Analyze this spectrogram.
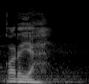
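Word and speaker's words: قرية: Tulisannya qoryatun, membacanya qoriaah.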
